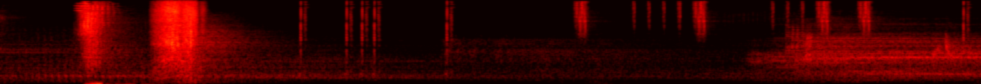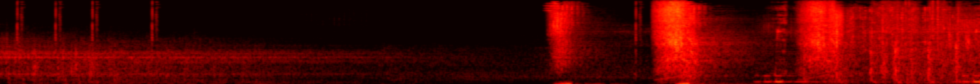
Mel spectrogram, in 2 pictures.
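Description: Loud whooshing bursts of game effects sweep past.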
